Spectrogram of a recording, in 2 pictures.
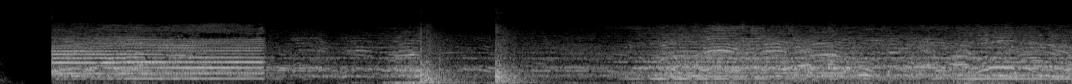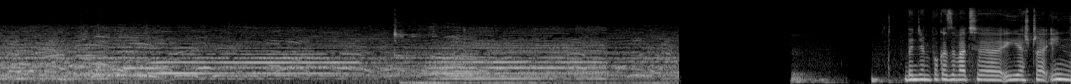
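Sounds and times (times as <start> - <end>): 
protest crowd shouting outdoors: 0.5 - 17.6
speech: 19.8 - 21.4.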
